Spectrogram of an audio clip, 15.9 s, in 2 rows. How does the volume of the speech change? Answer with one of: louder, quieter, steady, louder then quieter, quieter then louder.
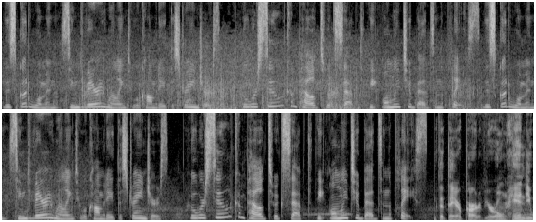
steady.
